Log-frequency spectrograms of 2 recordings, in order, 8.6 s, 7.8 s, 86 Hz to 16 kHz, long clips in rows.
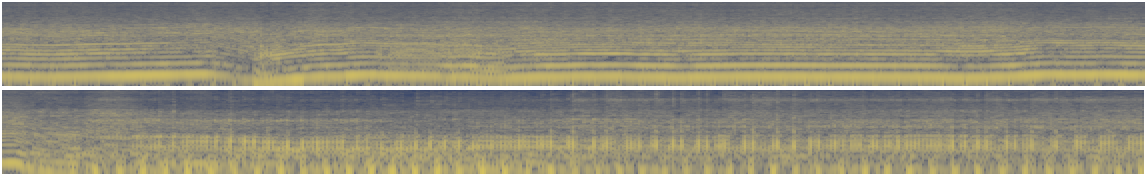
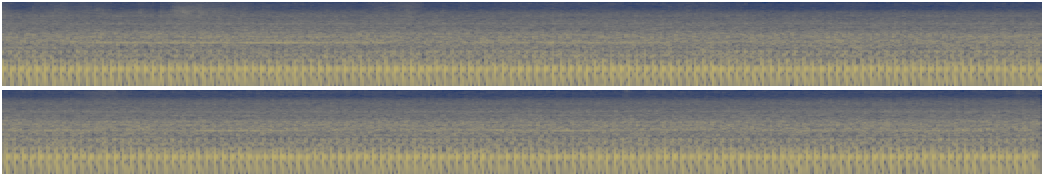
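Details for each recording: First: Two-stroke chainsaw holds a steady high scream, then bogs into a ragged rasping cut through a dirty, sandy log; the owner had cleaned some dirt off first. The sand is dulling the chain as the cutting goes on. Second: Chainsaw of roughly 50–60cc (owner unsure, maybe 58), on its second tank of gas and barely broken in, cutting old wood: a strong, steady drone holds pitch without bogging, pulling hard under load, normal.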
